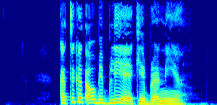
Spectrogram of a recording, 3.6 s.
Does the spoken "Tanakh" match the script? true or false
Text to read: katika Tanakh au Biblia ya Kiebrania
false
